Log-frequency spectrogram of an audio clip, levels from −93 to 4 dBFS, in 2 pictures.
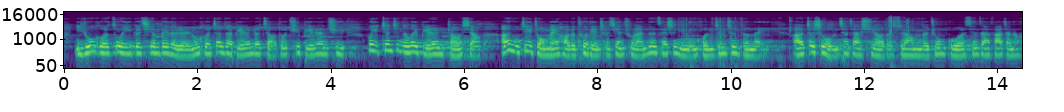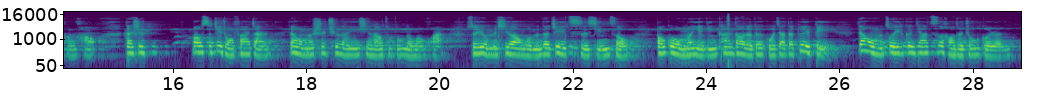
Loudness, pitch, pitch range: -20 LUFS, 185 Hz, 160-215 Hz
